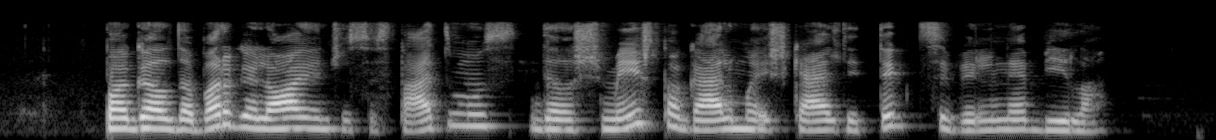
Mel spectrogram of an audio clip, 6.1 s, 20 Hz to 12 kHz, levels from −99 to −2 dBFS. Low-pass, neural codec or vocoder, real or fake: 7.2 kHz; none; real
